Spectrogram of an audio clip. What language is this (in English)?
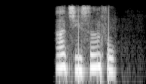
Chinese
